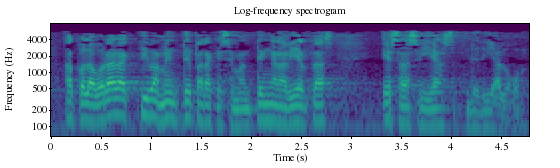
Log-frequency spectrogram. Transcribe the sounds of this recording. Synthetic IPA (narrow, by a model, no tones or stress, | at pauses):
ako̞laβ̞o̞ɾaɾak̚t̪iβ̞amẽnt̪e̞paɾake̞se̞mãnt̪e̞ŋɡanaβ̞je̞ɾt̪as | e̞sazβiazðe̞ðialoɣ̞o̰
